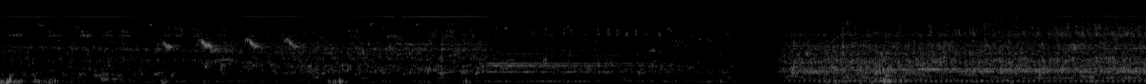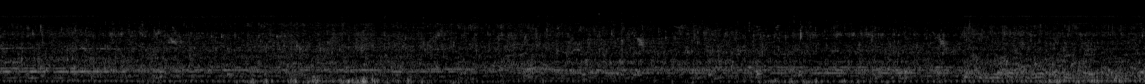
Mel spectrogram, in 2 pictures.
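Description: Faint water trickling and flowing in a canal. The sound cuts out completely for a moment about seven and a half seconds in.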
